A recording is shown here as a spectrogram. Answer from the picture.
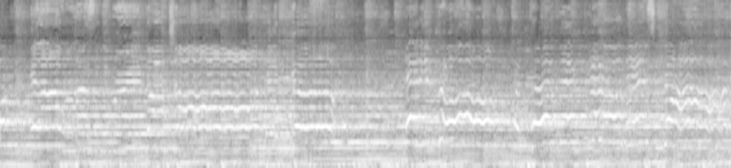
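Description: Live pop ballad: a solo singer sings through a microphone over an amplified backing track. The singer holds notes with vibrato and sings quick runs in the second half.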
